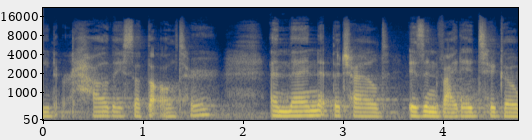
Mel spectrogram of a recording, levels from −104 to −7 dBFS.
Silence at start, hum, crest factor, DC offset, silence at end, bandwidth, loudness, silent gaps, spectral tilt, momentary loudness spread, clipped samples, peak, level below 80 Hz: 0 s; none; 18 dB; under 0.1%; 0 s; 14 kHz; -26 LUFS; none; -6 dB/octave; 11 LU; under 0.1%; -8 dBFS; -62 dBFS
